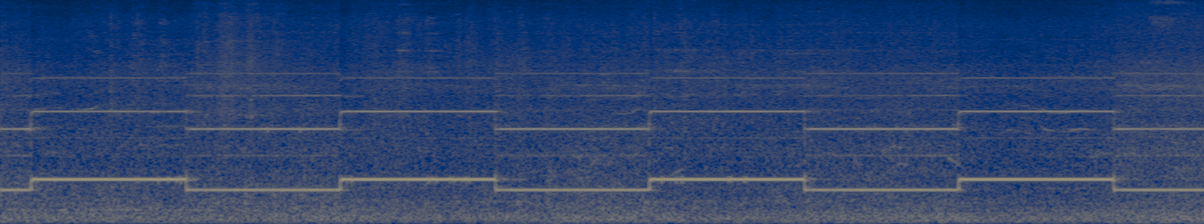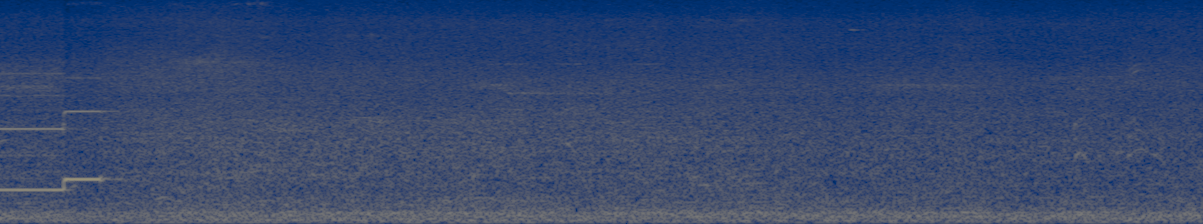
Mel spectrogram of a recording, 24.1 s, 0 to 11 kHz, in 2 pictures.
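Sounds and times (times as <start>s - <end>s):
level crossing warning siren: 0.0s - 13.4s.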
